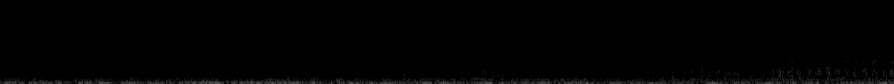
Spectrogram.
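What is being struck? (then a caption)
Paper coloring book page rubbed with a wooden colored pencil. A blue wooden colored pencil, held in the fingers, shades a flat paper coloring book page lying on a table, its lead rubbing and scratching across the paper. The clip is a quiet, steady stream of soft, rapid scratchy strokes over a low background hum, with the brighter scratch texture briefly dropping away around the fifth second before resuming.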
